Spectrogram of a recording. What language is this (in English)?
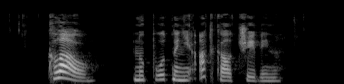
Latvian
